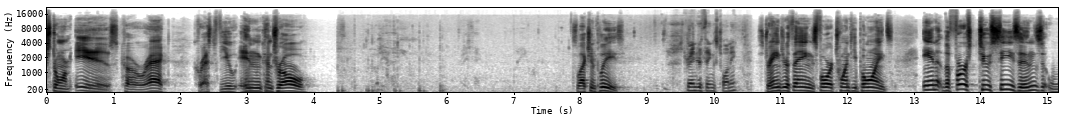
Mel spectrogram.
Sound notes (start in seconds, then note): 4.5 contestants whisper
